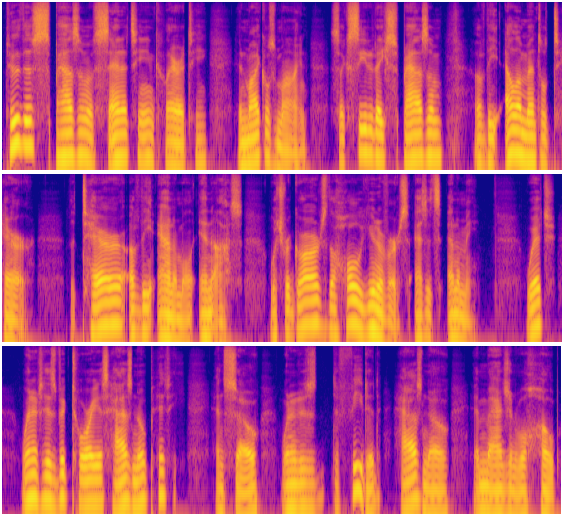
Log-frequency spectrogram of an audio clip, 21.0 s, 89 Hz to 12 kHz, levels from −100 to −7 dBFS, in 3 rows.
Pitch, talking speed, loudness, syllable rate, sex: 105 Hz, 145 wpm, -19 LUFS, 4.7 syllables/s, male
